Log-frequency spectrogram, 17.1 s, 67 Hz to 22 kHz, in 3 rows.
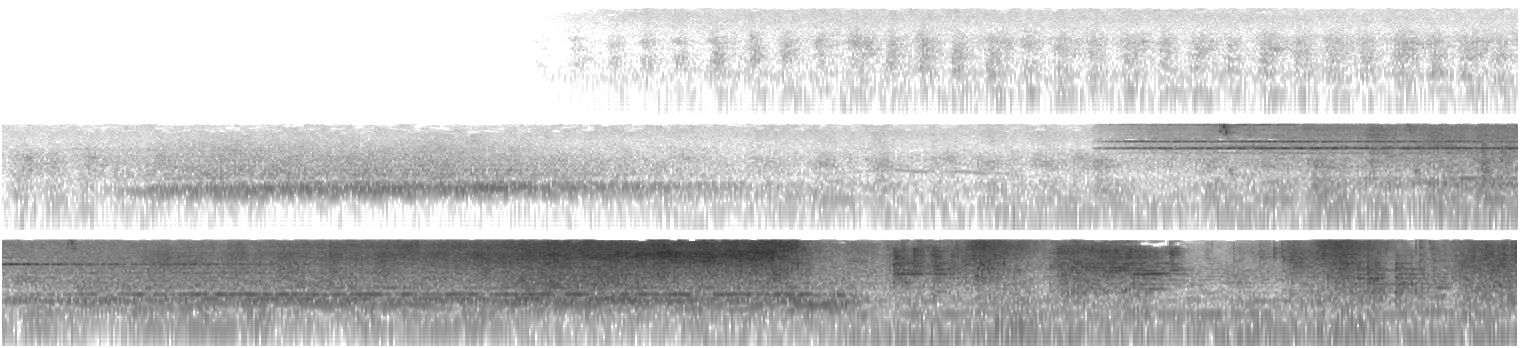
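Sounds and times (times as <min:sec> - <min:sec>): steam locomotive clatter: 0:02.0 - 0:17.0
steam whistle chord: 0:06.2 - 0:15.9.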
